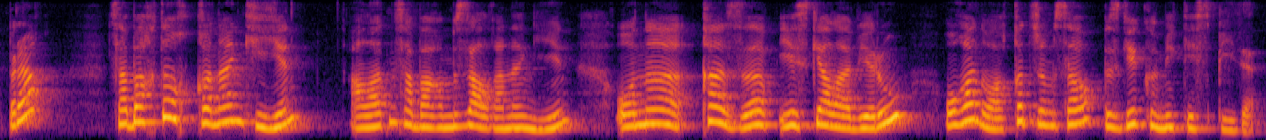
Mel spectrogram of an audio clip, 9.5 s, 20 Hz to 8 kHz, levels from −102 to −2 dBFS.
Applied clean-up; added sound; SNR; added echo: none; none; none; none.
